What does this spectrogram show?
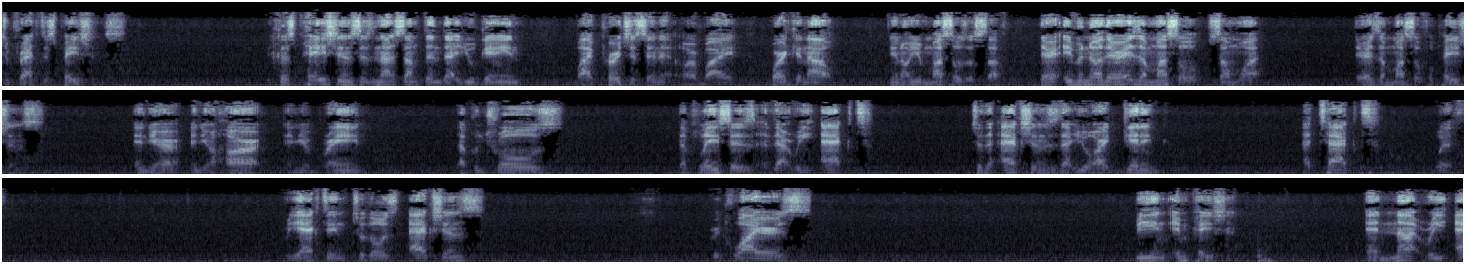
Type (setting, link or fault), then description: setting, inside a vehicle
